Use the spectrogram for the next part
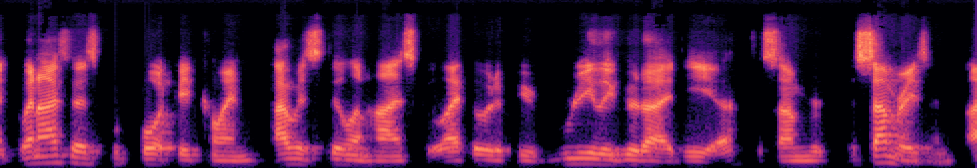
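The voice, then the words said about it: Australian accent. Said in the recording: “I'm obviously from Australia. You can probably hear that in my voice.”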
